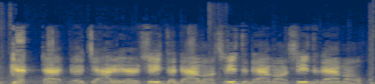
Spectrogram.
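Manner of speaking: high, chanting accusation; accusing family. Pretend. Family ganging up on the girlfriend, high chanting accusation. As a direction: chant it like a mob.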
